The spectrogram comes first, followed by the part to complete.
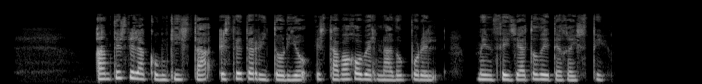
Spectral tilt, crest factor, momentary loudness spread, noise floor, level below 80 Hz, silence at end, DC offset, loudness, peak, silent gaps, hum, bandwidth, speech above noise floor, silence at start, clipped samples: -4.5 dB/octave; 22 dB; 8 LU; -80 dBFS; -74 dBFS; 1 s; under 0.1%; -23 LUFS; -2 dBFS; none; none; 11.5 kHz; 58 dB; 0.95 s; under 0.1%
